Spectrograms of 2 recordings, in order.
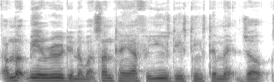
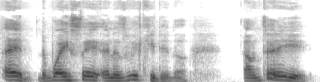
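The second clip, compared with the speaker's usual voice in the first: louder and higher, still chuckling inside; amused and excited; 5 semitones higher, 4 dB louder than usual. Real, not acted. Vlogger riffing on wicked Satan to viewers, excited and amused. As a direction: hype it up like the best joke ever.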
